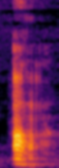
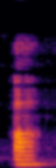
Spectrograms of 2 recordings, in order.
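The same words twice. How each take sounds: First: The pitch starts high and falls sharply. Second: The syllable is short, light and neutral. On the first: "you start from the higher place and goes down" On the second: "The fifth one is like a neutral one"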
